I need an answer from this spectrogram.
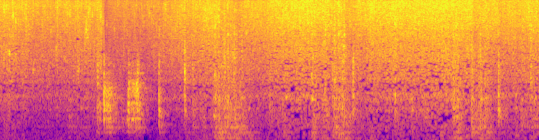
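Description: Chopped onion and garlic sizzling in hot olive oil, stirred with a wooden spoon that scrapes and knocks against the steel pot; a steady loud hiss with a few sharper knocks in the first two seconds.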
